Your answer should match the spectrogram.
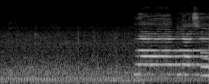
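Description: Low crowd and stadium background, then about two-thirds of the way in the marching band enters suddenly with a loud held chord of sustained notes.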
